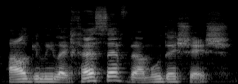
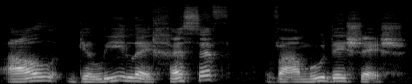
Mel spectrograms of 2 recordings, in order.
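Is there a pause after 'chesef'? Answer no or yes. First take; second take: no; yes. First: It is said as one unbroken phrase. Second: There is a pause after chesef. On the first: This is how the phrase is normally read. "you'd say that all in one one uh, one phrase" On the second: The phrase is split up for teaching. "Now I paused between chesef and, and va'amude"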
